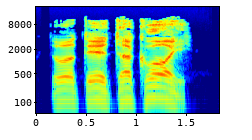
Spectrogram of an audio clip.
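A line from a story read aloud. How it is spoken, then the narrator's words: Low rumbling question. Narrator (Russian): спросил Джон Ду низким ракочущим голосом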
